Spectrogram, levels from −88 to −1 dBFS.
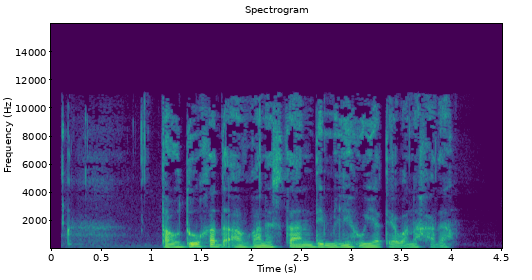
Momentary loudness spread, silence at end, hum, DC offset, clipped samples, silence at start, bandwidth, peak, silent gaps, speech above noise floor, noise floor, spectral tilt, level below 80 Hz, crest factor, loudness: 21 LU; 0.5 s; none; under 0.1%; under 0.1%; 0.15 s; 11.5 kHz; -2 dBFS; none; 25 dB; -48 dBFS; -5.5 dB/octave; -54 dBFS; 22 dB; -23 LUFS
